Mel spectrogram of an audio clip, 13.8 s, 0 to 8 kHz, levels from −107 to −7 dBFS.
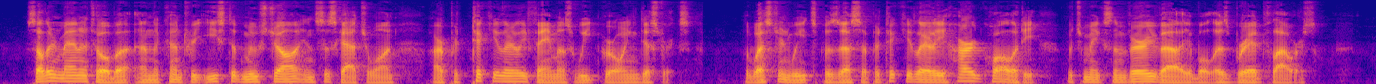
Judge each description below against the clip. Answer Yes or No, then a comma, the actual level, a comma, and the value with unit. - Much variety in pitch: No, average, 4.8 semitones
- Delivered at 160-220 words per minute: No, average, 145 wpm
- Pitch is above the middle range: No, very low, 80 Hz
